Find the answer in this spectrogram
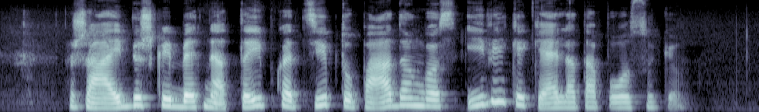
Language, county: Lithuanian, Šiauliai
